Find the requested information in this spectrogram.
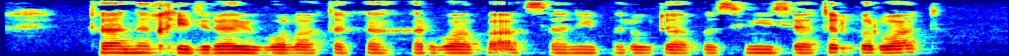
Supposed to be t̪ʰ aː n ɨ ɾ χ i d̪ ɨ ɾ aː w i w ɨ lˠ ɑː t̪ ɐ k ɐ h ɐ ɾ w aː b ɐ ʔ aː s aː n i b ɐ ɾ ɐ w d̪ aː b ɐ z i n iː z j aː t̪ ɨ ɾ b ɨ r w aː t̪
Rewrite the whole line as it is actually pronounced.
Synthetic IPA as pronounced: t̪ʰ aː n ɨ ɾ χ i d̪ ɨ ɾ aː w i w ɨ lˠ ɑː t̪ ɐ k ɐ h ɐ ɾ w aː b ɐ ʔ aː s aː n i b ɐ ɾ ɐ w d̪ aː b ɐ z i n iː z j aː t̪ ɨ ɾ b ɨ r w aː t̪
